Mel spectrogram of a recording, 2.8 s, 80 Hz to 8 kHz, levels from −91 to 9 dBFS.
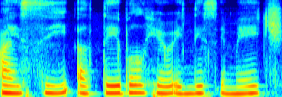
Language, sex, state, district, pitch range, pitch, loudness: English, female, Nagaland, Kohima, 210-225 Hz, 215 Hz, -14 LUFS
